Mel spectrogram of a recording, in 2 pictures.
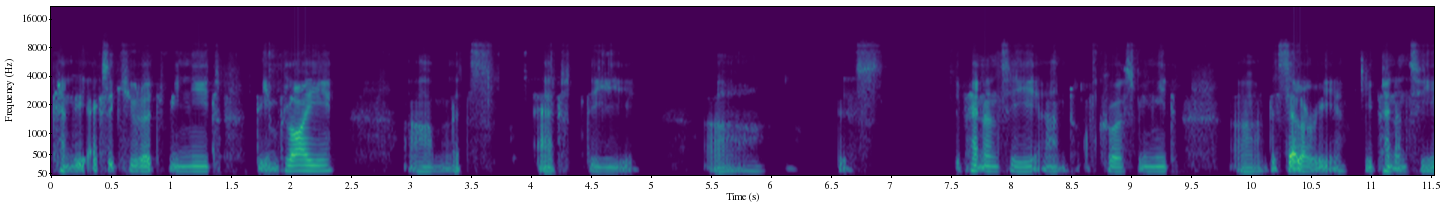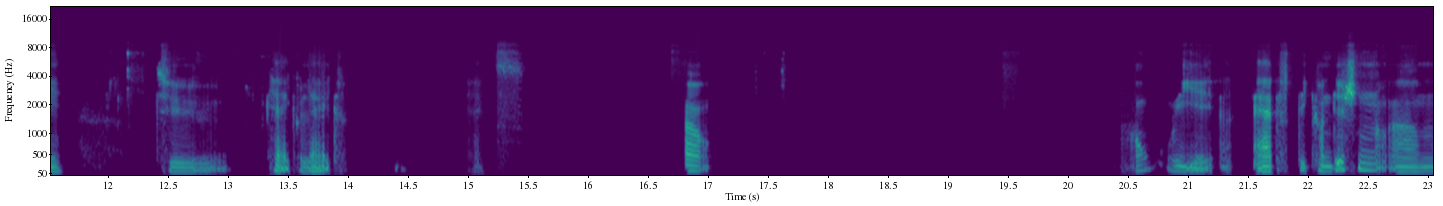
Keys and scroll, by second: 0.6 ctrl+space, 6.0 End, 7.5 Return, 8.6 ctrl+Right, 10.9 Right, 11.0 ctrl+space, 12.5 ctrl+Left, 13.6 Left, 17.9 Down, 18.0 ctrl+space.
